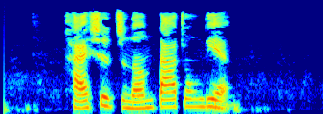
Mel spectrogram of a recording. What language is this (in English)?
Chinese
